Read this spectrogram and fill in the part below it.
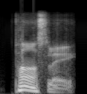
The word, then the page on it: parsley: British English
